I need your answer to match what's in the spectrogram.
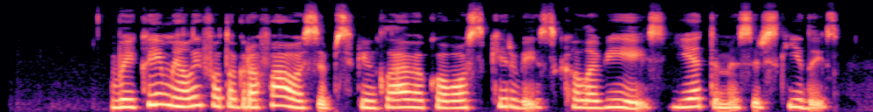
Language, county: Lithuanian, Kaunas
